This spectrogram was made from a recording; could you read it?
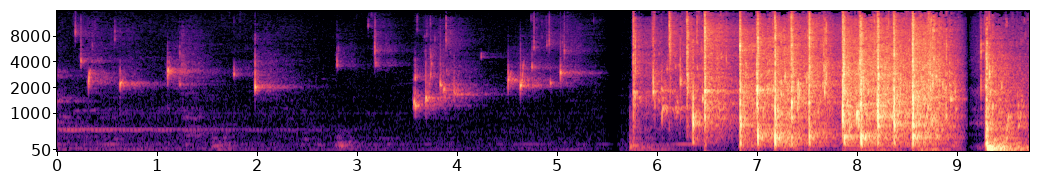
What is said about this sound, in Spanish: Y el agua también puede ser y es un instrumento musical.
